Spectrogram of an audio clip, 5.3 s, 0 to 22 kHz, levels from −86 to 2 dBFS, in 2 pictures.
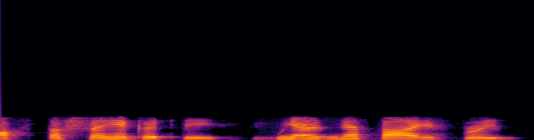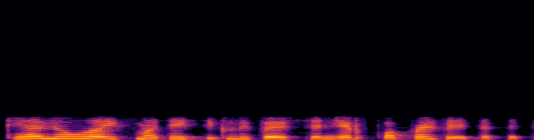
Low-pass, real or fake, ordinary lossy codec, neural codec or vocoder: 3.6 kHz; fake; AAC, 32 kbps; codec, 16 kHz, 0.5 kbps, FunCodec, trained on LibriTTS, 25 frames a second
